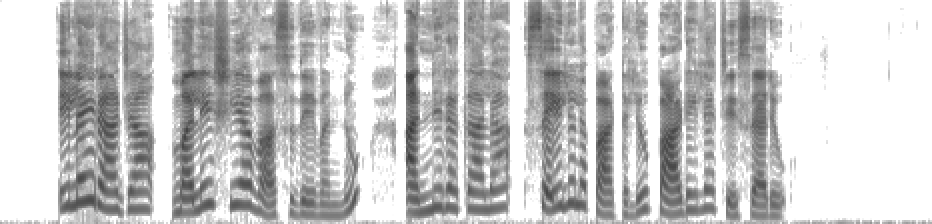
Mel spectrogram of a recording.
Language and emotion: Telugu, neutral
